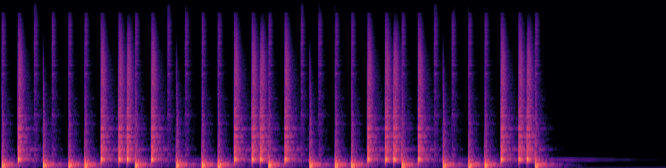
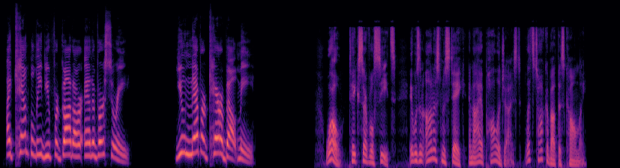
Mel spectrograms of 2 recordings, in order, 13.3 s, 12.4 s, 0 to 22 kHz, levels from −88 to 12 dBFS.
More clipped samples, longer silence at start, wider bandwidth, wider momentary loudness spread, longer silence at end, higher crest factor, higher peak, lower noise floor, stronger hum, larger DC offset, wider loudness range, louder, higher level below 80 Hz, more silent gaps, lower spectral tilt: neither; about the same, 0 s vs 0.1 s; about the same, 15.5 kHz vs 16 kHz; second, 5 LU vs 15 LU; first, 2.4 s vs 0.7 s; about the same, 18 dB vs 22 dB; about the same, -4 dBFS vs -4 dBFS; second, -85 dBFS vs under -90 dBFS; neither; neither; second, 2 LU vs 8 LU; first, -22 LUFS vs -25 LUFS; first, -24 dBFS vs -62 dBFS; second, none vs 2.65-3.43 s, 5.11-6.24 s; first, -6.5 dB/octave vs -4.5 dB/octave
